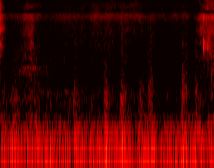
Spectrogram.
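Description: Quiet room tone: a faint, steady low hum under a light hiss, with no distinct event.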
